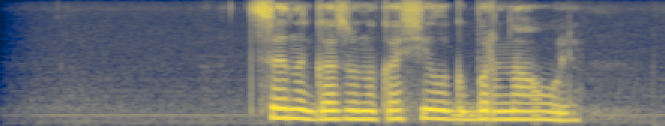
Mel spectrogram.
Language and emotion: Russian, neutral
